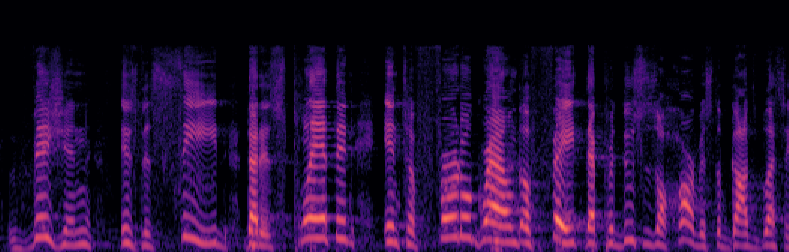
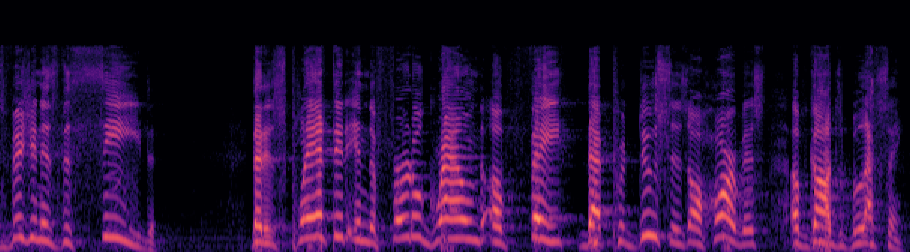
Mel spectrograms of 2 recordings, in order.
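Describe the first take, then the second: First: It is said at a faster pace. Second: It is said at a slower pace.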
